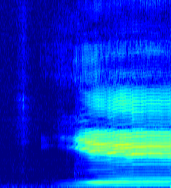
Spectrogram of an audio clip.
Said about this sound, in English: Man, they really went all out with that updated roar. Yeah. Do you hear about all the technicalities that they did to update it and whatnot?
